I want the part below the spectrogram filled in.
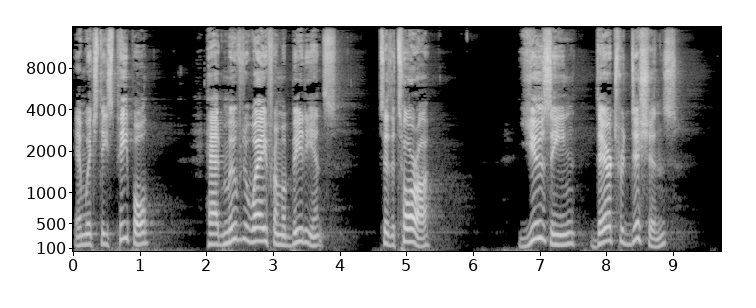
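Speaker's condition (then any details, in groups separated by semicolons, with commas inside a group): No condition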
